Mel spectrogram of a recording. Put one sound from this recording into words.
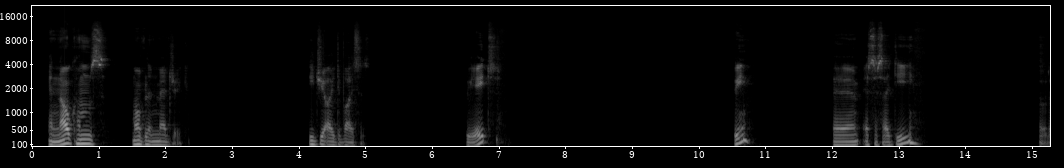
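A man talks calmly in short phrases, close to a microphone.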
